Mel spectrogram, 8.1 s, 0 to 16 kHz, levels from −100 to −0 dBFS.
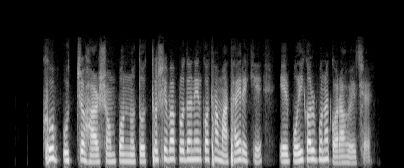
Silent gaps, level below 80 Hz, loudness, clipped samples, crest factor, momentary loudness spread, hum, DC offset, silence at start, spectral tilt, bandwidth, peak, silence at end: none; -54 dBFS; -16 LUFS; under 0.1%; 16 dB; 10 LU; none; under 0.1%; 0.85 s; -11 dB/octave; 5.6 kHz; 0 dBFS; 0.7 s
